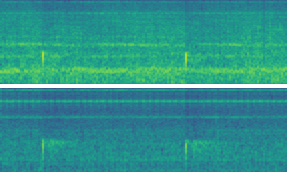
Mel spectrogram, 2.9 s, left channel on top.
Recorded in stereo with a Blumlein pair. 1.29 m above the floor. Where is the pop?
35° left, 0.5 m.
